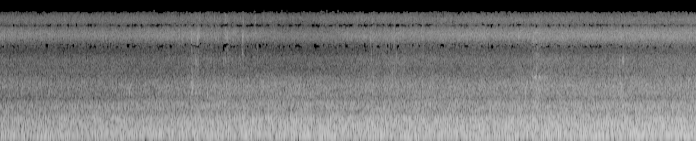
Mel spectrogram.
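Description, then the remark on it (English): Clean water in Colombia flows steadily, moving fast enough but not super fast, in a constant, unbroken rush with a soft churning texture that stays even throughout. No voices are present, and the sound holds at a moderate level without breaks. “So the water, again, it's clean, it's refreshing, it's moving, you know.”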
